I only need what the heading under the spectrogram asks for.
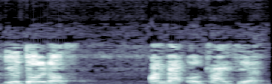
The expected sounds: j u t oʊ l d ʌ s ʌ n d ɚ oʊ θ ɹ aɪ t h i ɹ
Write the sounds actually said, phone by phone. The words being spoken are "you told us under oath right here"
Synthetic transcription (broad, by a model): j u t oʊ l d ʌ s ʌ n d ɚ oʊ t ɹ aɪ t h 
